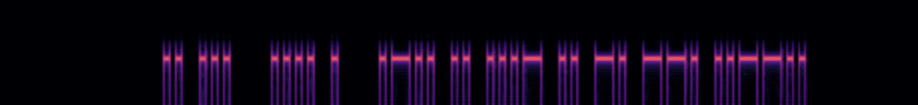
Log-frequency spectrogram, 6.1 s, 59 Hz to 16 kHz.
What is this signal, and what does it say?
Morse code, heard as a keyed tone, about 30 wpm, 700 Hz. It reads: IS HE LIVING?
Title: Sentences from Top 1100 Words 30wpm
